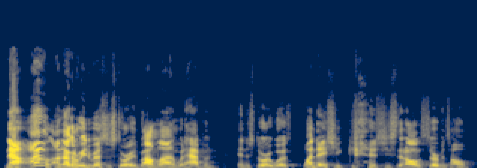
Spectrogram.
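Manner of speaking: ordinary talk, nothing marked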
